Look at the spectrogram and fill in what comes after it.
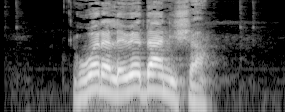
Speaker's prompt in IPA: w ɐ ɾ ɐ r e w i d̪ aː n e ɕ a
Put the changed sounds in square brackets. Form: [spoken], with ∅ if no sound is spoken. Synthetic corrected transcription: w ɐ ɾ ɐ [l] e w [e] d̪ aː n [i] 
